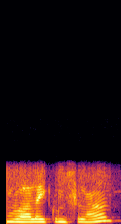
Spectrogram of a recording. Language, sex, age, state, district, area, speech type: Kashmiri, female, 18-30, Jammu and Kashmir, Anantnag, rural, conversation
